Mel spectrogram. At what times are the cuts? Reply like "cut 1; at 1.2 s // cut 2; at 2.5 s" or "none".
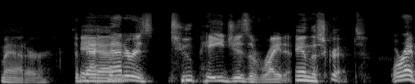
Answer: cut 1; at 1.7 s // cut 2; at 2.9 s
